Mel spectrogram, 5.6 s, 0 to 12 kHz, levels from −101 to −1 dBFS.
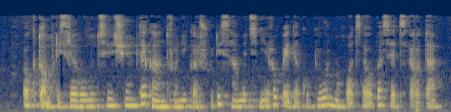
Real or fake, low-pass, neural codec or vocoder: real; 7.2 kHz; none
